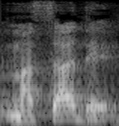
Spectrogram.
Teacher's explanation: মাসাদে দাল আছে শেষে কল কলার হরফ এখানে ধাক্কা দিয়ে হবে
